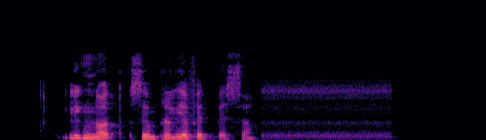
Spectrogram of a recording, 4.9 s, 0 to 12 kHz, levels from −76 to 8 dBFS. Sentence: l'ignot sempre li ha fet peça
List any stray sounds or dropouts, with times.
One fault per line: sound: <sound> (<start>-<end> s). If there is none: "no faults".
no faults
